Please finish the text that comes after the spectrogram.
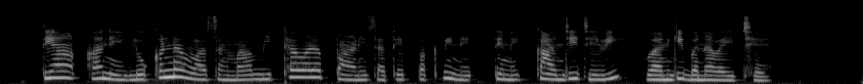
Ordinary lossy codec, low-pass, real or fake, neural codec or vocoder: none; 9.9 kHz; real; none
